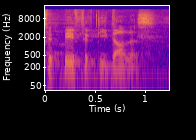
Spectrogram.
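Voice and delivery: ordinary talk, nothing marked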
